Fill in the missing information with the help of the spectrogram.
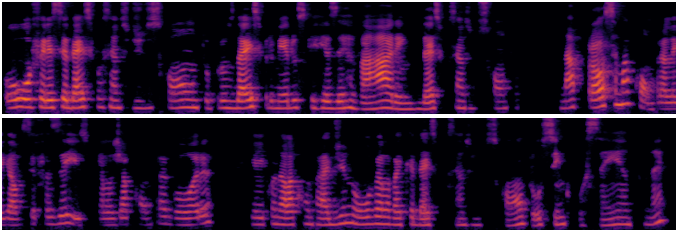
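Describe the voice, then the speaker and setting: A woman's voice: fairly low pitch, steady tone, fairly quick, a bit bright. Chatty woman teaching sales tips. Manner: chatty, explains with sample phrases, many fillers. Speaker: sales instructor. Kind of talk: casual online lesson.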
